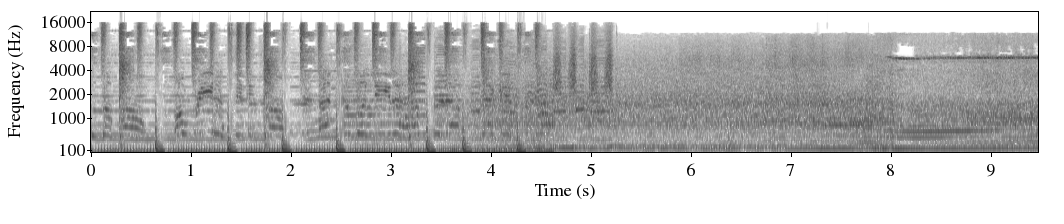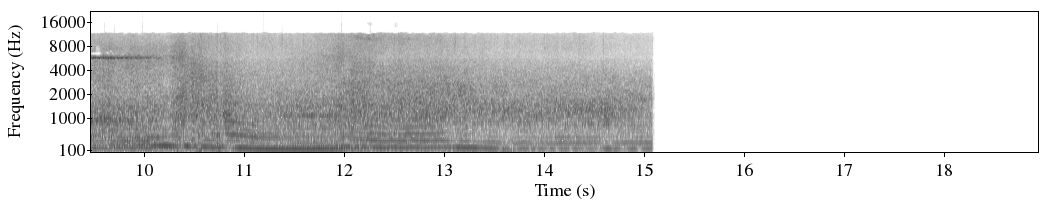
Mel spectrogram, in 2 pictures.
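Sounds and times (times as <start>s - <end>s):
car engine running: 0.0s - 15.1s.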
